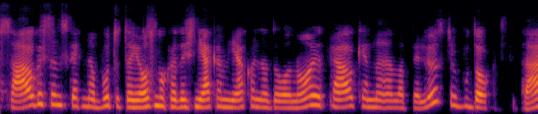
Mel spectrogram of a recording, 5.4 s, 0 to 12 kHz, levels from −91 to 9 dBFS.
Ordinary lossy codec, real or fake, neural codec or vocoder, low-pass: AAC, 32 kbps; fake; codec, 24 kHz, 1.2 kbps, DualCodec; 10.8 kHz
